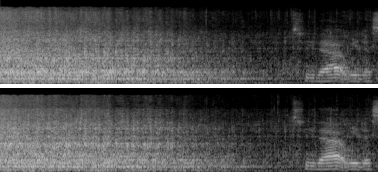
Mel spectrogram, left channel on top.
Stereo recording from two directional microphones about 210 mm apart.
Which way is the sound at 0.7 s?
5° right (ahead or behind).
